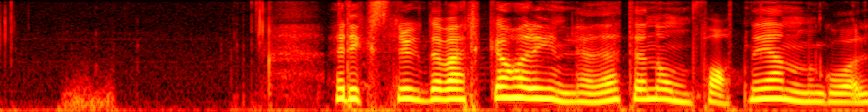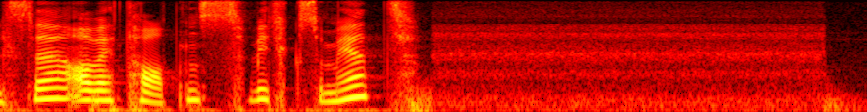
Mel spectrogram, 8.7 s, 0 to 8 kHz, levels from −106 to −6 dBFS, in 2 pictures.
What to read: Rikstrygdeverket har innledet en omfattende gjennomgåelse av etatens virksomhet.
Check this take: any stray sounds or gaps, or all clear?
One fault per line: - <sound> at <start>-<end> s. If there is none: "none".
none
